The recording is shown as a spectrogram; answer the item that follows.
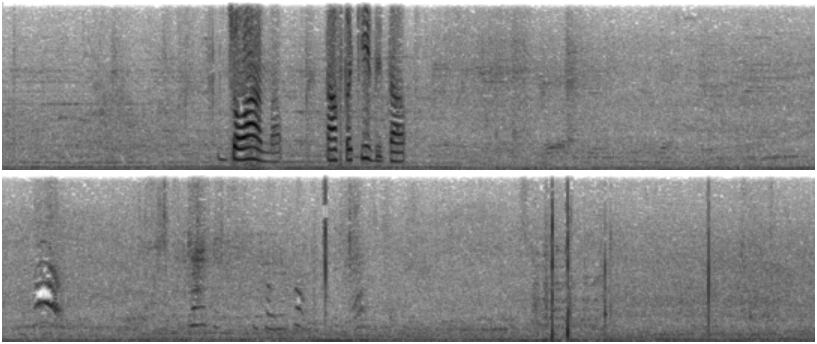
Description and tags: Sonicsnaps made by the students at home.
